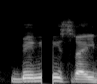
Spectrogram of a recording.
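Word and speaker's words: Bene Israel: اسرائیل ملت کا ہے، جس کا اردو اور عربی میں ہم تلفظ بنی اسرائیل کرتے ہیں، اور مہاراشٹر کے کونکڑ کی ساحلی پٹی میں رہنے والے یہ یہودی اپنے آپ کو بینی اسرائیل کہتے ہیں.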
